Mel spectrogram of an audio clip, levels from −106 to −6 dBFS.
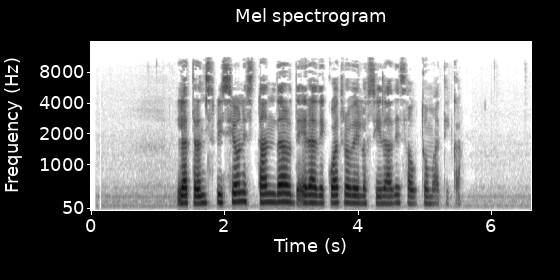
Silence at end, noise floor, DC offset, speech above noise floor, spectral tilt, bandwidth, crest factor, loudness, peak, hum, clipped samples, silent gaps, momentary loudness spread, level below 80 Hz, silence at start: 1.4 s; -64 dBFS; under 0.1%; 43 dB; -5.5 dB/octave; 11.5 kHz; 20 dB; -21 LUFS; -2 dBFS; none; under 0.1%; none; 13 LU; -68 dBFS; 1.3 s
